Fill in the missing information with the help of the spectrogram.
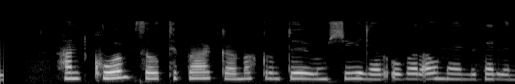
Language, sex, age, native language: Icelandic, female, 18-19, Icelandic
